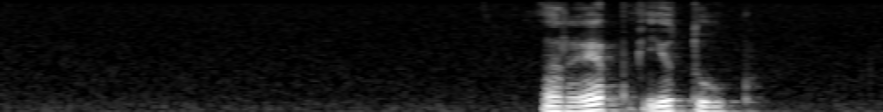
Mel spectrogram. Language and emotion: Russian, neutral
